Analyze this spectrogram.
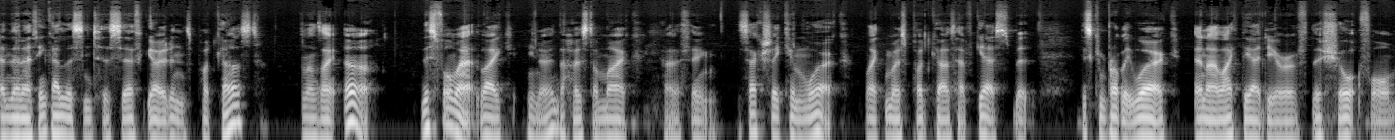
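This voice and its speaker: A quiet man with a very deep, low voice at a moderate pace, ordinary pitch variation, and a dry, close sound with no echo on a very clean recording with a silent background. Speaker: indie podcaster. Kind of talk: casual interview conversation.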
